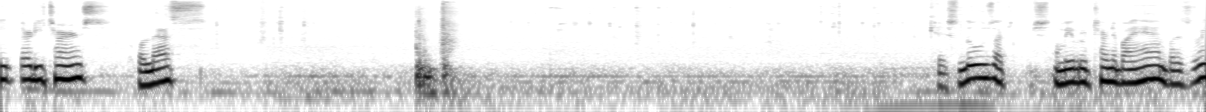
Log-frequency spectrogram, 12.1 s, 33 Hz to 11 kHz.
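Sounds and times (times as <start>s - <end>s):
low steady hum: 0.0s - 12.0s
ratchet wrench clicking: 5.7s - 10.5s.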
